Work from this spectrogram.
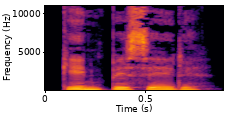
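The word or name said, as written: genbesættes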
